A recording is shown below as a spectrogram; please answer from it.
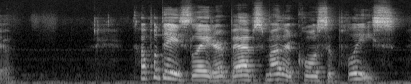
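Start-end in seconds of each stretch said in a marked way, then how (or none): none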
